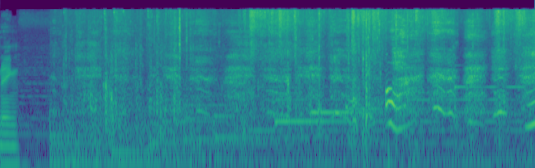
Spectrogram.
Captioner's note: breathing heavily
